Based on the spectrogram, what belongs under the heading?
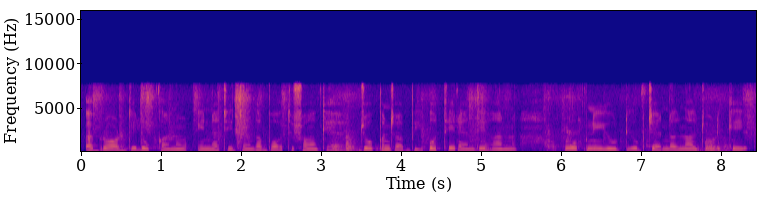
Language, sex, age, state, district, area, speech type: Punjabi, female, 18-30, Punjab, Faridkot, rural, spontaneous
